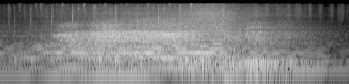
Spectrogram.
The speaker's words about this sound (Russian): Кеша искал Кришну, чтобы сразиться с ним, и потому, когда Господь вышел к нему и приказал подойти поближе, Кеша в ответ зарычал, словно лев.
